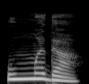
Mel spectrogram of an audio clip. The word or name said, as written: ಉಮ್ಮದ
